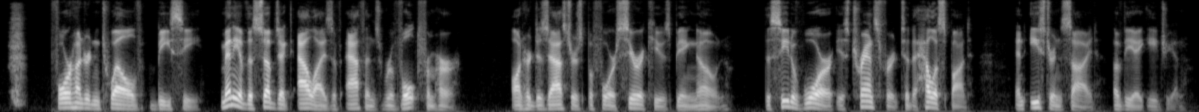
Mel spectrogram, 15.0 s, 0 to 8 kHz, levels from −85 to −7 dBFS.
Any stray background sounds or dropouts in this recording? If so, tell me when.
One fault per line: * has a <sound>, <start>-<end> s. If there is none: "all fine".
* has a sniff, 0.1-0.4 s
